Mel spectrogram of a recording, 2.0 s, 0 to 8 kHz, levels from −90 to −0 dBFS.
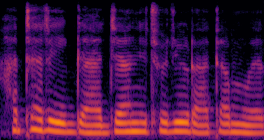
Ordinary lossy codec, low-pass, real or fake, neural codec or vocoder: none; none; fake; codec, 16 kHz, 4 kbps, FreqCodec, larger model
